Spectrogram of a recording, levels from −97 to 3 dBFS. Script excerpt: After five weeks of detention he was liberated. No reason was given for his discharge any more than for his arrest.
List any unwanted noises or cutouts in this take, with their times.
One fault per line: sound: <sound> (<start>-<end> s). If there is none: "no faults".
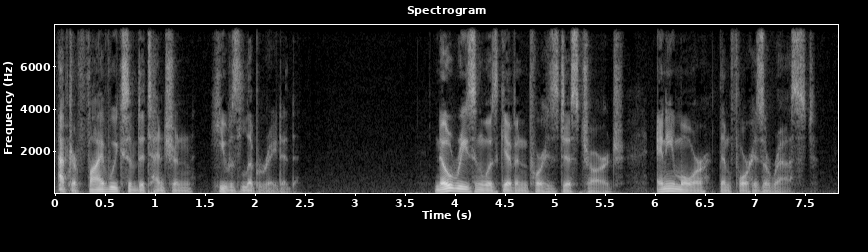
no faults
